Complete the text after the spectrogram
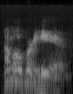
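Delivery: acted hostage-taker's demand; threatening taunt. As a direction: call the enemy over as a threat. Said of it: "look right at the goddess and be like".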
